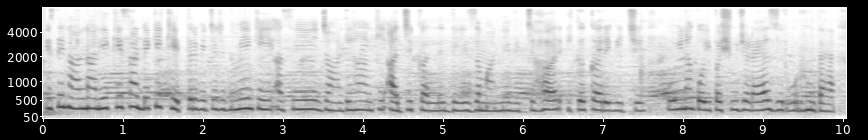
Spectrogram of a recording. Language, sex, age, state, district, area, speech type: Punjabi, female, 18-30, Punjab, Hoshiarpur, rural, spontaneous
